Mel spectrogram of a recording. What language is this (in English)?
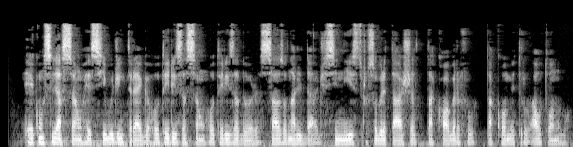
Portuguese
